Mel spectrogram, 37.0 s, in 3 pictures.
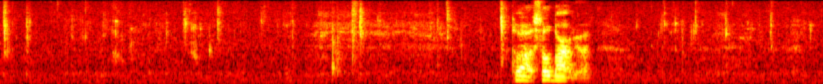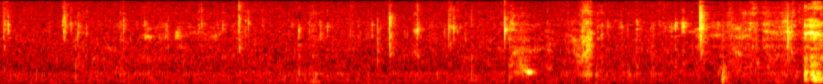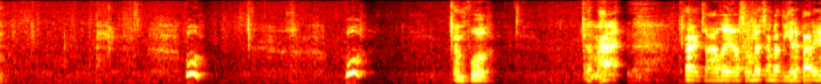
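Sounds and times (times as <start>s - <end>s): wet chewing: 0.0s - 4.5s, 9.5s - 20.1s, 20.7s - 24.4s.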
